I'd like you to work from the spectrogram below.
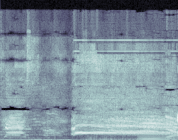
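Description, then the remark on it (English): A concertgoer at a concert screams song lyrics at full volume, shrill and strained, holding long high notes over a loud, noisy background for a couple of seconds. “But like screaming the lyrics to every song the entire time is to be there the entire concert, and this is what you got.”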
